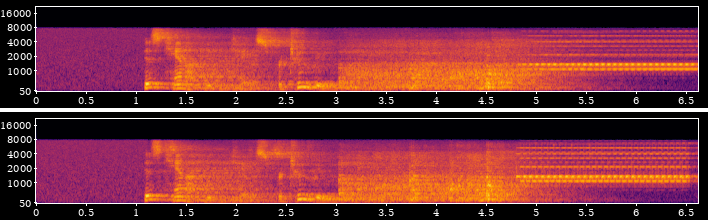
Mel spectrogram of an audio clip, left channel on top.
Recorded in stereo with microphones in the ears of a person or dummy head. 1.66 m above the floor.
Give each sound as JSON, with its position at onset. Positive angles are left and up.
{"t": 1.1, "sound": "a man speaking", "side_deg": 20, "distance_m": 3.0}
{"t": 3.0, "sound": "running footsteps", "side_deg": -55, "distance_m": 7.0}
{"t": 4.8, "sound": "a phone ringing", "side_deg": -50, "distance_m": 0.8}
